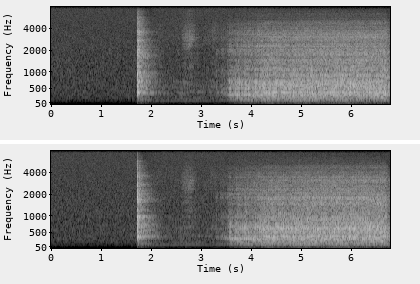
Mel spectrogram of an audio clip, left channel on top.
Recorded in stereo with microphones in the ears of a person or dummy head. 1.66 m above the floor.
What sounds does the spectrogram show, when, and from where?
1.7 s boiling: 55° right (ahead or behind), 4.5 m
